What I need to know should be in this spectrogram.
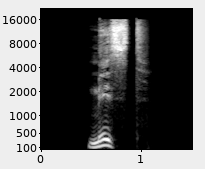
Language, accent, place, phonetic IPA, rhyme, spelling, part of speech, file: German, Germany, Berlin, [mɪst], -ɪst, misst, verb, De-misst.ogg
- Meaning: 1. second/third-person singular present of messen 2. inflection of missen: second/third-person singular present 3. inflection of missen: second-person plural present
